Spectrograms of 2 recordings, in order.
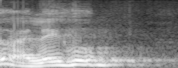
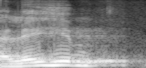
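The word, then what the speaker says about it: عليهم: Ya, karena di kampungnya kalau mengucapkan itu alaihum, bacanya alaihum. Ya, tapi yang populer di Mekah alaihim, maka boleh dibaca alaihum.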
